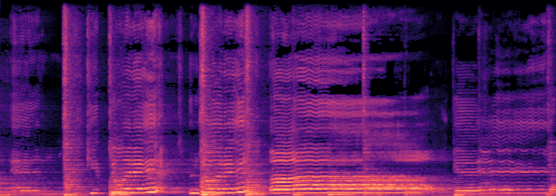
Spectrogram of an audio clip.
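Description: Classical acoustic guitar strummed and plucked as accompaniment, with a man singing without clear words. He holds one long note through the middle and lets it slide down at the end.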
